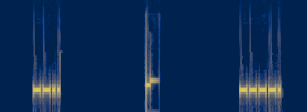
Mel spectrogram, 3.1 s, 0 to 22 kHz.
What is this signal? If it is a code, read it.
Morse code, heard as a keyed tone, about 50 wpm, 700 Hz. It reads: Z 9
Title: Single Letter-Number 50wpm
